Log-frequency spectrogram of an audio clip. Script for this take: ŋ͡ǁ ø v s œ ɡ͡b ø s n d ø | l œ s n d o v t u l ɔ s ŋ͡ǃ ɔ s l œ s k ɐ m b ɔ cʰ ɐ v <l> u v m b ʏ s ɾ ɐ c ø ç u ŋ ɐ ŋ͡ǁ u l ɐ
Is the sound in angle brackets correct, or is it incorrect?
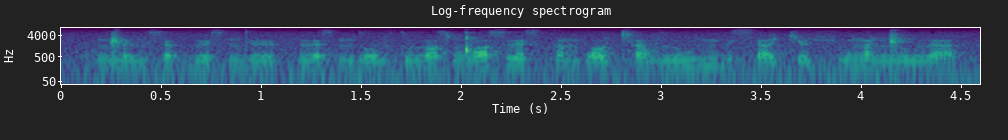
correct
